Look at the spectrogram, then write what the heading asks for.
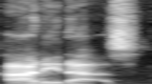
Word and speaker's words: Adidas: So I was telling Kyle that apparently Americans say Adidas wrong. I was watching this the one day, and apparently Europeans, which is where Adidas is from, it's actually pronounced Adidas.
